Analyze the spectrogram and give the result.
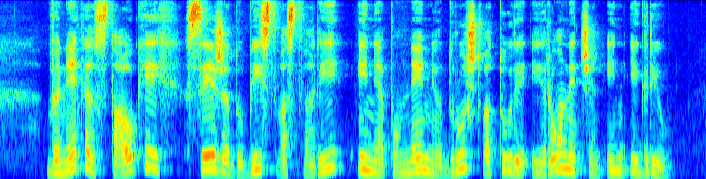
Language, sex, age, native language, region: Slovenian, female, 50-59, Slovenian, Drava region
